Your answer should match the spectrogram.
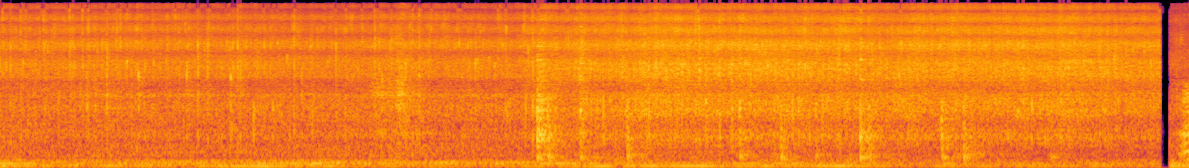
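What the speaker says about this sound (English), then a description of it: "Now take a spoon of oil in a pan. Add the sliced onions to it." Sliced onions fry in a spoonful of oil in a pan, producing a loud, steady sizzle broken by several clattering stirs of a spoon, close up, with no talking.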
